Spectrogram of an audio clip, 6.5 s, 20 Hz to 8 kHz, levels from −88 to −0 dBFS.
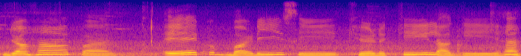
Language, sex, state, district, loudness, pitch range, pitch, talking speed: Hindi, female, Madhya Pradesh, Umaria, -15 LUFS, 210-260 Hz, 230 Hz, 75 wpm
